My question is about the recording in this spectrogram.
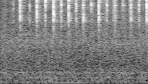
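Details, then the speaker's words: Guitar tone potentiometer being turned by its knob: a light, regular ticking about five times a second as the small internal gears rattle. "you can hear the gears rattling about in there right okay"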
